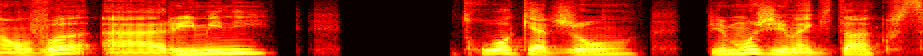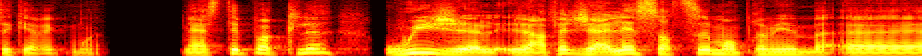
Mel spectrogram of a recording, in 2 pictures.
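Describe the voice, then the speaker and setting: A man's voice: mid-range voice, no room sound. Québécois guy in his 50s, italian first language, rambly storyteller w lots of euhs, dry sound. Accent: Québécois French. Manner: chatty, many fillers and restarts. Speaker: guest singer-songwriter. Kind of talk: casual storytelling interview.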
